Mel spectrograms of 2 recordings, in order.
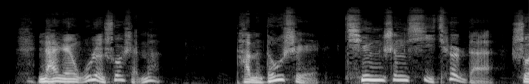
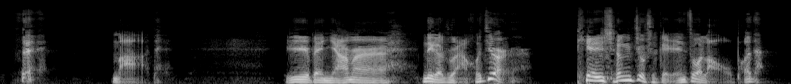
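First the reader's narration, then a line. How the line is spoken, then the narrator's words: Laughing. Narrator (Chinese): 关山林 笑着对一旁的三五九旅副旅长谭之林说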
